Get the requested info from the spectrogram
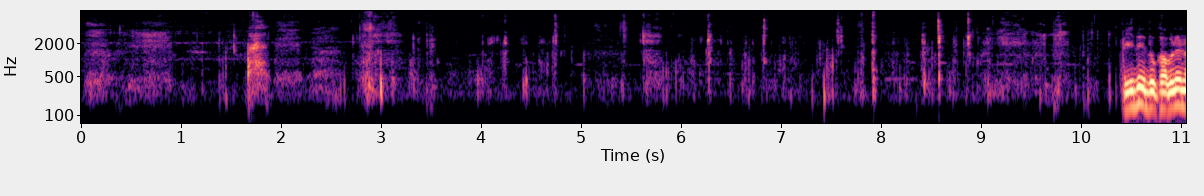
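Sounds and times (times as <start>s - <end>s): person chewing with mouth clicks: 2.6s - 10.4s.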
